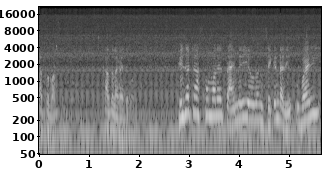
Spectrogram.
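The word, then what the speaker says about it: teaser: এখন ট্রিজার আমরা উচ্চারণ করবো টিজার, ট্রিজার না, টিজার।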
